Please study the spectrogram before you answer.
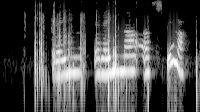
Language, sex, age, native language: Icelandic, female, 8, Icelandic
